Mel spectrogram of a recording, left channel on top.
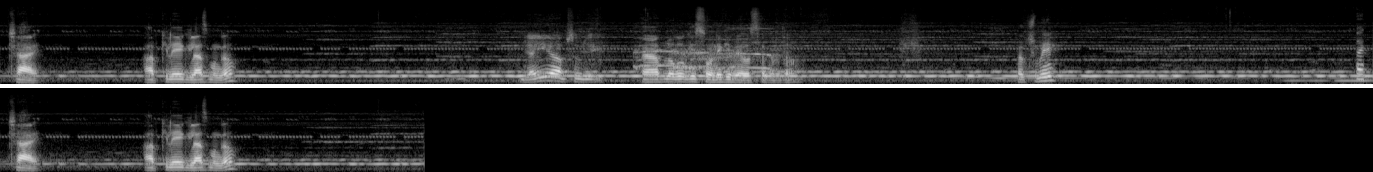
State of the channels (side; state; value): right; drops out; at 4.2 s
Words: चाय। आपके लिए एक गिलास मंगाओ? जाइए, आप सो जाइए। मैं आप लोगों की सोने की व्यवस्था करता हूँ। लक्ष्मी,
